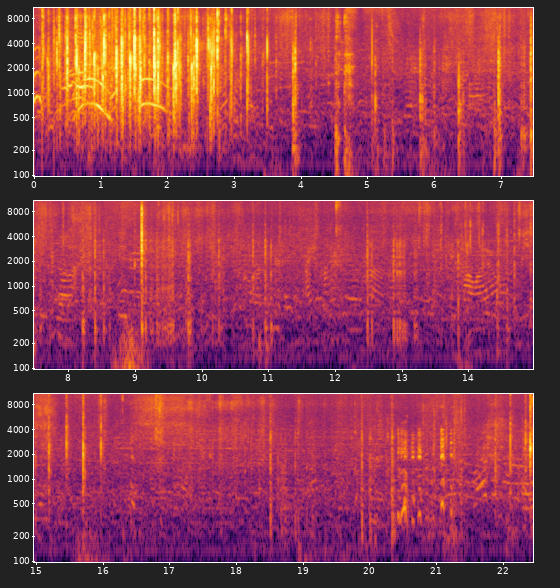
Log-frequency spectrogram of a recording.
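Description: Audience voices and a burst of short claps in the first few seconds, then a quieter stretch of scattered knocks and a few low thumps, with faint voices here and there.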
